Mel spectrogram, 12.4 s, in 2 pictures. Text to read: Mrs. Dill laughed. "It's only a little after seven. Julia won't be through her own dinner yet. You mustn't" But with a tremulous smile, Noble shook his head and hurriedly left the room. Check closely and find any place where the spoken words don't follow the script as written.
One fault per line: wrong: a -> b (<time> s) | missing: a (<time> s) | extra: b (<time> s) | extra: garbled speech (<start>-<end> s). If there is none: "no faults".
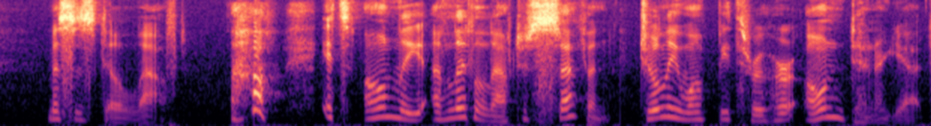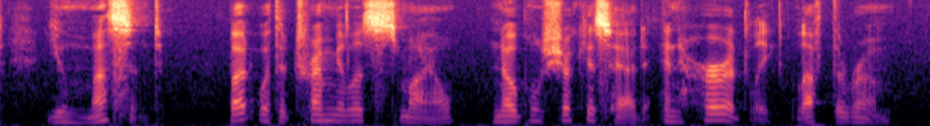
no faults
